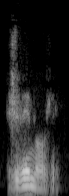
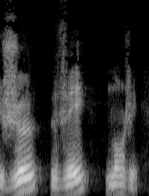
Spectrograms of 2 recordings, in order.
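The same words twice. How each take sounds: First: The vowel of je is dropped. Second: The vowel of je is fully pronounced. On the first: This is how people talk when speaking fast. "quand on parle vite" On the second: This follows the written spelling. "l'orthographe française vous dit non, vous dites je vais manger"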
